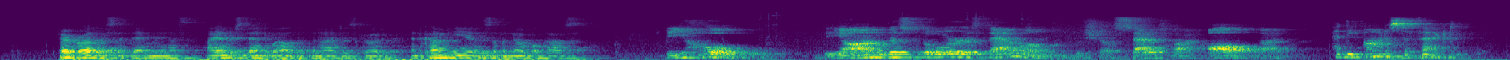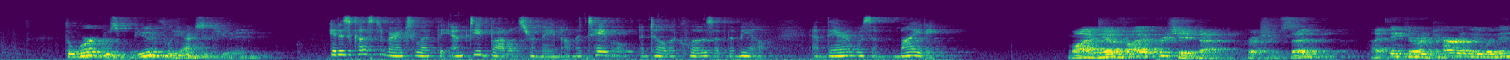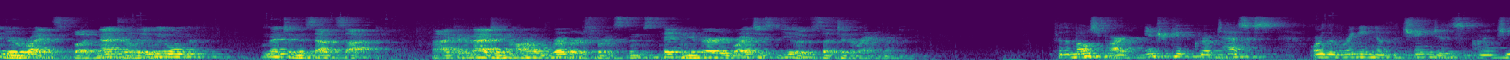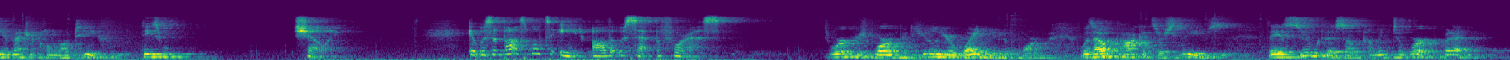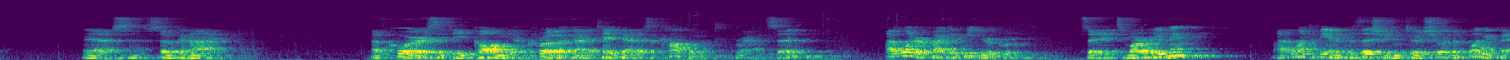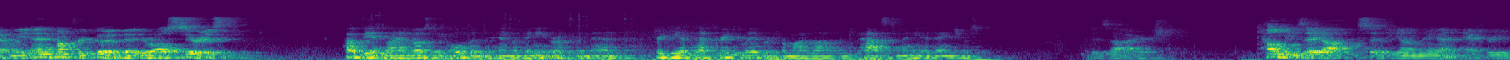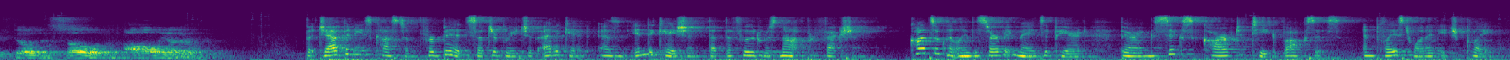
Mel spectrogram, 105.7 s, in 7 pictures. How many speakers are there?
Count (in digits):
5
